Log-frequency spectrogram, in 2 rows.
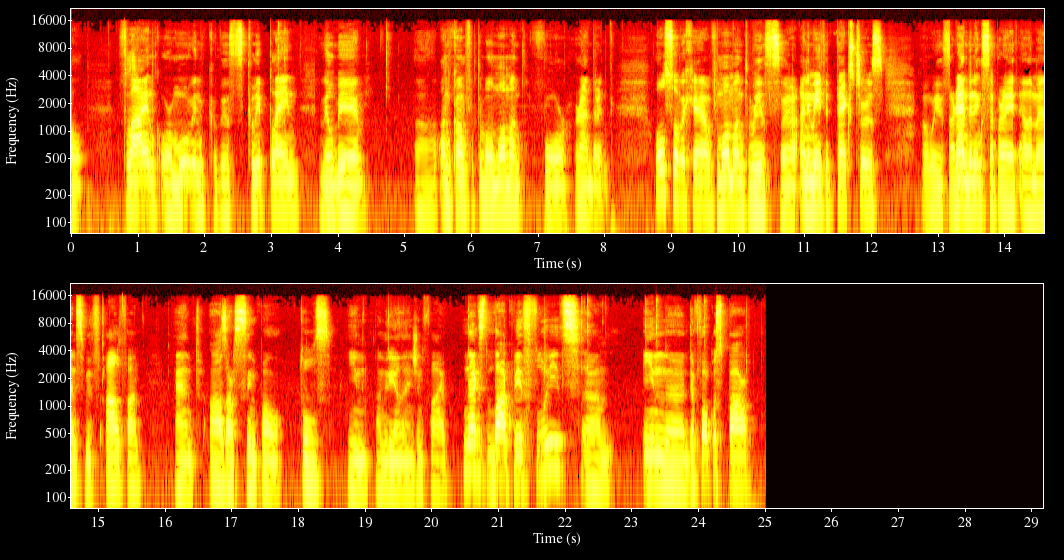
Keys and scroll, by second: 0.0-3.0 typing, 4.7 typing, 7.1 w, 8.3-9.1 typing.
